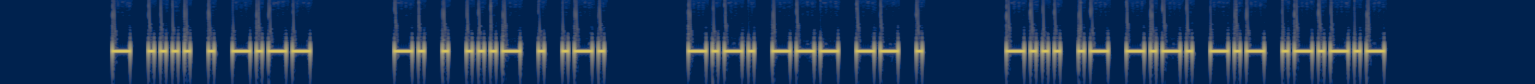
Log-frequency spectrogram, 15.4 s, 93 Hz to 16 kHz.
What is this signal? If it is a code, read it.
Morse code, heard as a keyed tone, about 21 wpm, 700 Hz. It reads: THEY NEVER COME BACK.
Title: 2x Word-Spacing - Sentences from Top 300 Words - 20wpm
